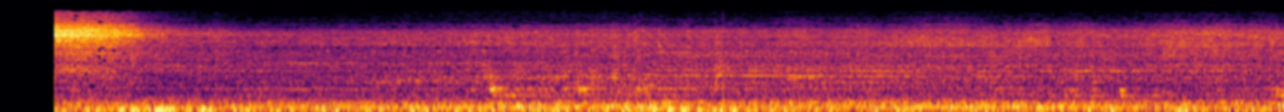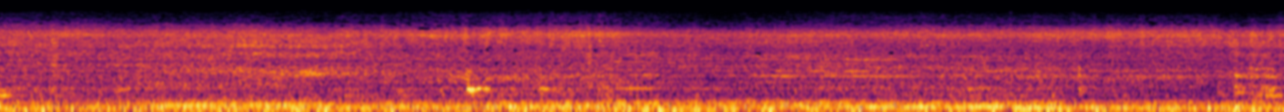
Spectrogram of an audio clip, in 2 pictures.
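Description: Heavy road vehicle's engine running steadily with a low drone, over a constant hiss of rain on wet pavement.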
